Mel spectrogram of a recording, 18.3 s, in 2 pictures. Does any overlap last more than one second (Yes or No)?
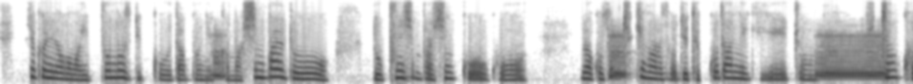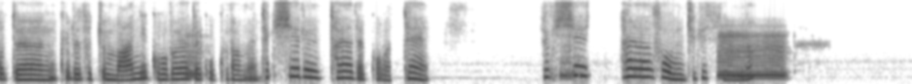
No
